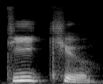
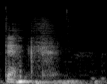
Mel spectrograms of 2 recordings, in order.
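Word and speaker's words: deque: 예, 그 전에 예, DQ. 근데 DQ라고 읽지 않고요. deck이라고 읽습니다. deck. 예, deck라고 읽어요. 이거 보기에는 DQ 같죠?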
